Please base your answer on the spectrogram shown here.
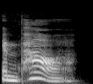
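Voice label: "empower", British English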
